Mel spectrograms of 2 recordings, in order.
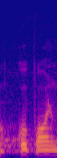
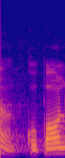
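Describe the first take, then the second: First: कूपन with an open, long last vowel: koo-PAAN; correct pronunciation. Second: कूपन with a short last vowel: KOO-pun; wrong pronunciation. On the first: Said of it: "क्या बोलना है हमको". (कूपन को "कूपॉन" बोलें) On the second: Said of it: "जो कि तरीका गलत है". (कूपन का आख़िरी स्वर छोटा) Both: Shown as a demonstration.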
